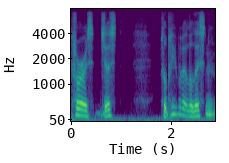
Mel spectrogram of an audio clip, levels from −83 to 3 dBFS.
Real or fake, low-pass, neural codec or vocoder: fake; 7.2 kHz; autoencoder, 22.05 kHz, a latent of 192 numbers a frame, VITS, trained on many speakers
